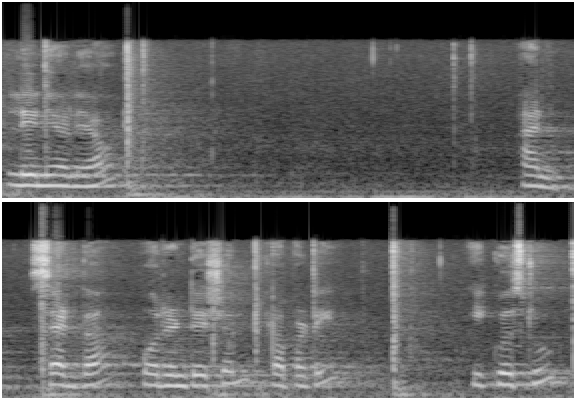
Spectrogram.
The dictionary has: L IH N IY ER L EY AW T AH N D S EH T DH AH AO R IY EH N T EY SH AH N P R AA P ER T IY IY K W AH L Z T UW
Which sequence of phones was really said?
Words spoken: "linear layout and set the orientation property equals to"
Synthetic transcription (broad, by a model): L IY N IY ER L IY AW AH N D S EH T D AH AO R IY EH N T EY SH AH N P R AA P ER T IY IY K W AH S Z T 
